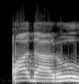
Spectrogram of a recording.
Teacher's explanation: ہا کے اوپر الٹا پیش ہے، ایک الف کی مقدار اس کو لمبا کر کے پڑھیں گے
